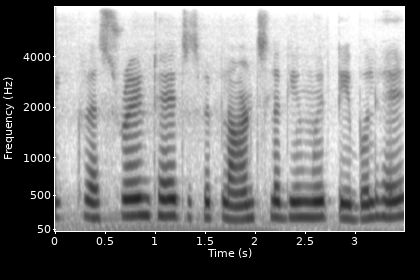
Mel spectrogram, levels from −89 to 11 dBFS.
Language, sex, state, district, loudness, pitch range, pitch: Hindi, female, Madhya Pradesh, Bhopal, -13 LUFS, 200-220 Hz, 205 Hz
